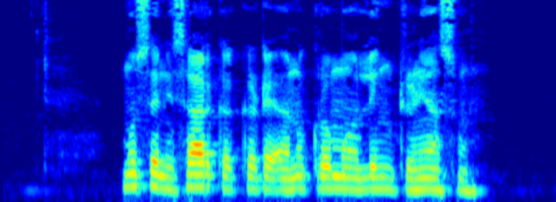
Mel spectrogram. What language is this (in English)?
Shina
